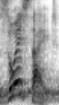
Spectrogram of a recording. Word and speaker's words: zoisite: up and so white am I saying it right zoisite zoisite I think I'm saying it wrong so so SOI site SOI site there you go sorry okay dispels laziness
